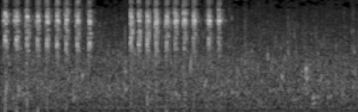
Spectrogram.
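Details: An Eurasian tree sparrow lure call gives two bursts of rapid, high, bright chirps, about eight to ten a second, separated by a short pause, over quiet background hiss.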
